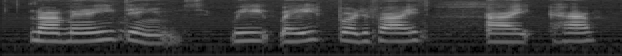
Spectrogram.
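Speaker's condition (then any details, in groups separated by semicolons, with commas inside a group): Down syndrome; diagnosed after birth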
